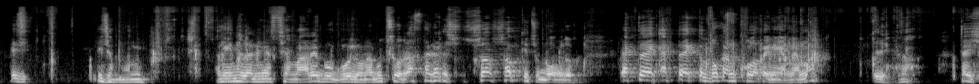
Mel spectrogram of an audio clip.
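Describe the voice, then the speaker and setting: A man's voice: a little high, slight background noise. An actor playing a desperate young man who begs for medicine for his sick mother, repeating words in panic. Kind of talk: TV drama acting.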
